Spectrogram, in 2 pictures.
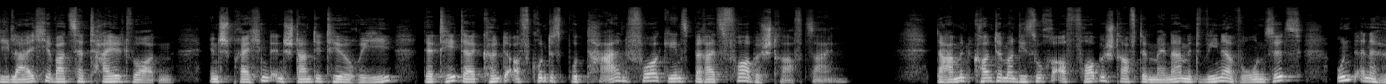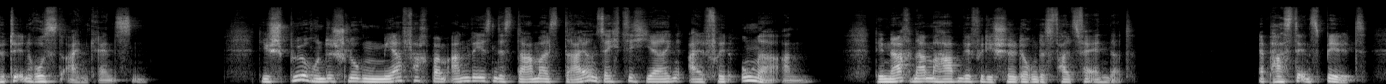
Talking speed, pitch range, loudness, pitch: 135 wpm, 120-145 Hz, -19 LUFS, 130 Hz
